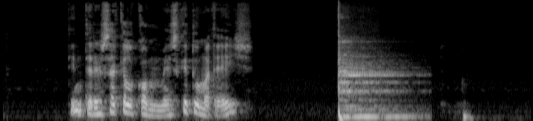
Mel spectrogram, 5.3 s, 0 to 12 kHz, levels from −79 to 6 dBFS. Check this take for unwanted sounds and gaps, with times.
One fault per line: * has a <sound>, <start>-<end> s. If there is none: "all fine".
* has a thud, 3.4-4.3 s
